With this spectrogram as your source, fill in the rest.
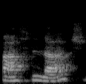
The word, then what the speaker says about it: pastillage: thing is fast large it's actually pronounced as fast large the S is silent okay but it is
